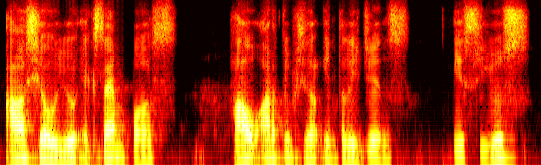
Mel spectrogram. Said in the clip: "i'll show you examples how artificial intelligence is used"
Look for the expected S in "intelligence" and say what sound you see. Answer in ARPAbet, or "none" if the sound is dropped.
S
